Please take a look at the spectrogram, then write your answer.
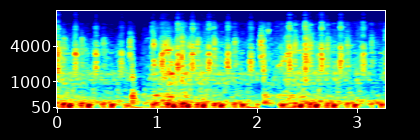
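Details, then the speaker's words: Roadside-found Honda push mower that won't start, pull-cord cranking after the spark plug was regapped: fast, steady cranking chatter with no firing at all. No-start from fuel starvation, a gummed, dry carburetor. "Still nothing. So the next thing we're gonna do is insert a little starting fluid directly into the cylinder and make sure that we're getting the right spark at the right time."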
